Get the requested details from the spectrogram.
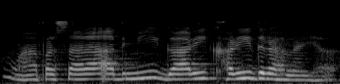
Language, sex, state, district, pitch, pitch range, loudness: Magahi, female, Bihar, Samastipur, 245 Hz, 235-270 Hz, -30 LUFS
